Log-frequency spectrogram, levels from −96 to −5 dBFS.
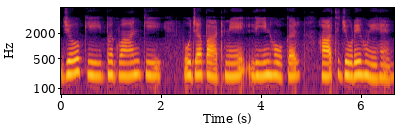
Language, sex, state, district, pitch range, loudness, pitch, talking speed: Hindi, female, Bihar, Gopalganj, 195-210 Hz, -25 LUFS, 200 Hz, 100 wpm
